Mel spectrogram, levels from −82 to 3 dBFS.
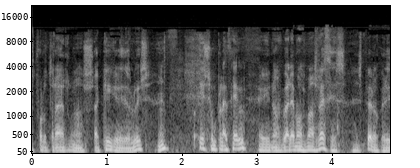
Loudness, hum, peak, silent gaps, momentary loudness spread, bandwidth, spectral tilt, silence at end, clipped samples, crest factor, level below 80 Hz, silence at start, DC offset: -17 LUFS; none; -2 dBFS; none; 6 LU; 13 kHz; -6 dB/octave; 0 s; under 0.1%; 14 dB; -26 dBFS; 0 s; under 0.1%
